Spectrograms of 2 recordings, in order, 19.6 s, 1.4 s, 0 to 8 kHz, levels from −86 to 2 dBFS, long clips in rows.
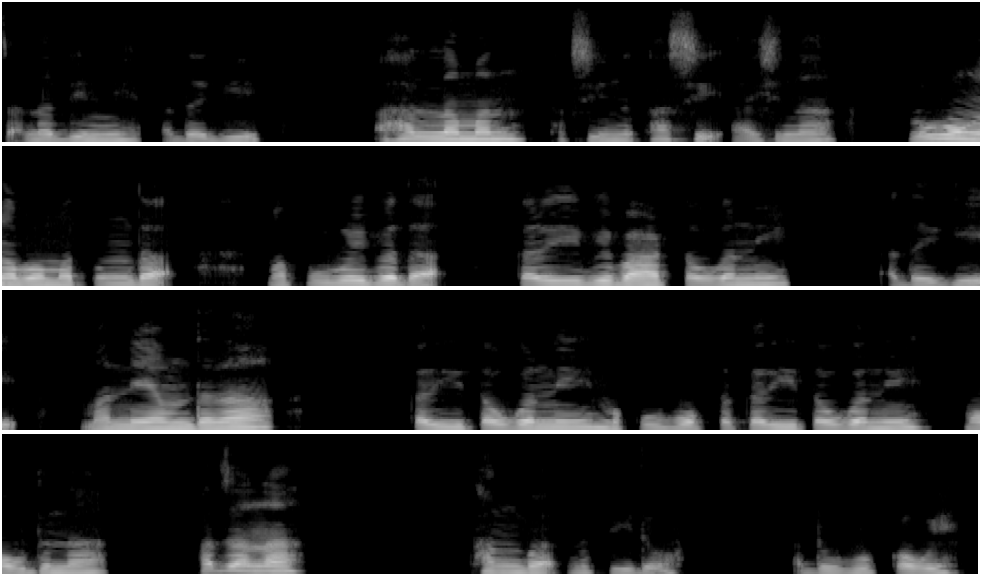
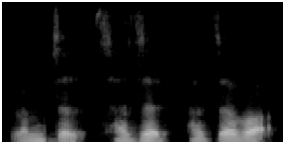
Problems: none marked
